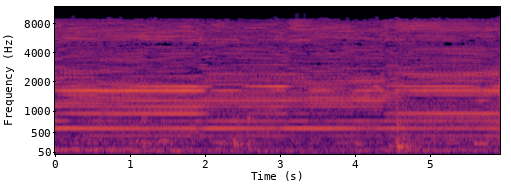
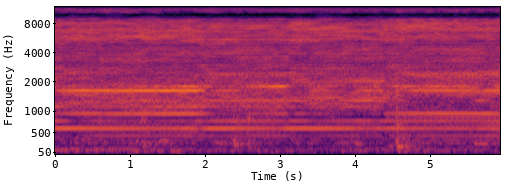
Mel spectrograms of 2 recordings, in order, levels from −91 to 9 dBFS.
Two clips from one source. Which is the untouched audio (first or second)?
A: first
